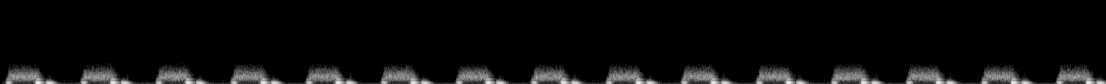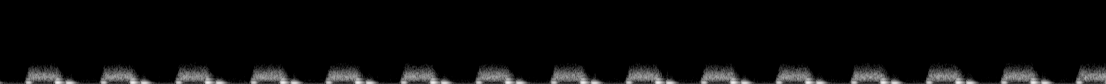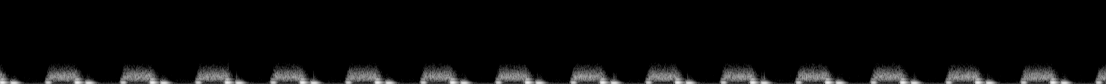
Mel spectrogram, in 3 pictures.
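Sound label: Apex, S3 & Holosystolic Murmur, Left Lateral Decubitus, Bell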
